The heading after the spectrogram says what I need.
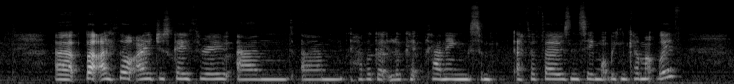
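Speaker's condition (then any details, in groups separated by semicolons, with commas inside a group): No condition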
